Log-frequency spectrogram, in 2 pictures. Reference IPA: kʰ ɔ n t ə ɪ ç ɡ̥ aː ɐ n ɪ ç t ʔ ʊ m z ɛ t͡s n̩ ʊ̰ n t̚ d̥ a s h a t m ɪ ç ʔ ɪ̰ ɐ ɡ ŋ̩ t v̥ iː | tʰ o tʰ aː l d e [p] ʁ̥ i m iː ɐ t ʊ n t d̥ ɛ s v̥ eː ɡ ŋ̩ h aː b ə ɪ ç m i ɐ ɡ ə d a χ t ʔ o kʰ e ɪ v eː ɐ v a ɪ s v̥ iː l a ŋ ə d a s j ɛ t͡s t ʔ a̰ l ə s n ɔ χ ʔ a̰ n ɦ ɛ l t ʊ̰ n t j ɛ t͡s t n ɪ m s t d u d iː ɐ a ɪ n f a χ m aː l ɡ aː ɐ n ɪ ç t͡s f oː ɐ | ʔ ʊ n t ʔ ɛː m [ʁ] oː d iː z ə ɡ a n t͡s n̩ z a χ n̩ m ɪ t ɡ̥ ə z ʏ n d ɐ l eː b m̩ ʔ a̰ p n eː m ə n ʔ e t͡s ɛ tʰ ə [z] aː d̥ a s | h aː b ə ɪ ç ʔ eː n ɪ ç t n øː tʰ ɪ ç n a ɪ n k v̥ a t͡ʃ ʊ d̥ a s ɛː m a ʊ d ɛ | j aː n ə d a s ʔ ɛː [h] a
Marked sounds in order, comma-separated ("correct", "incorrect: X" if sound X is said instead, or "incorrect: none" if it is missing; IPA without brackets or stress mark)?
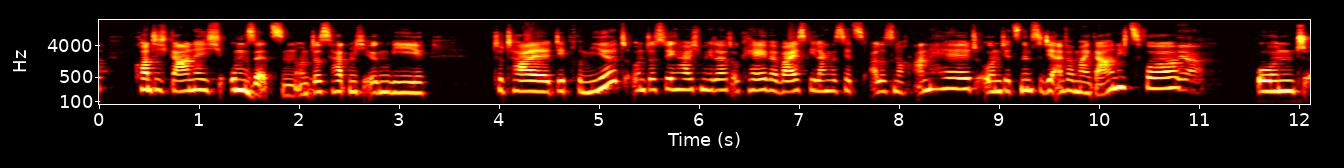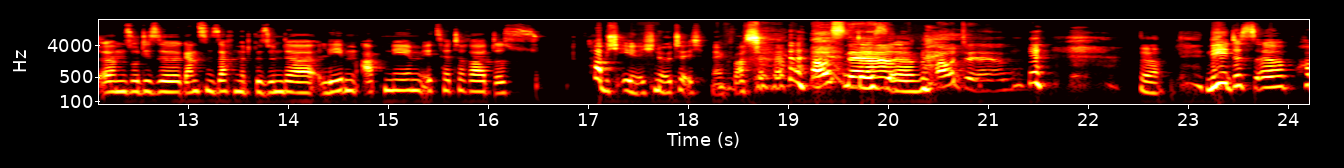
correct, incorrect: z, incorrect: ʁ, correct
